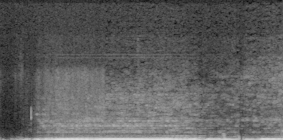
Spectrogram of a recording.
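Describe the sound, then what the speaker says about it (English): A motorbike revs nearby in a neighborhood, a loud, steady low engine drone that holds for several seconds, dips briefly, then picks up again. "who's revving a motorbike in their room?"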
